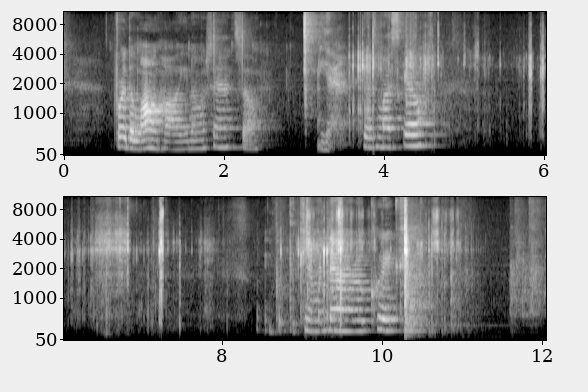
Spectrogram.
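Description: A young woman talks close by in a lively, casual way.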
